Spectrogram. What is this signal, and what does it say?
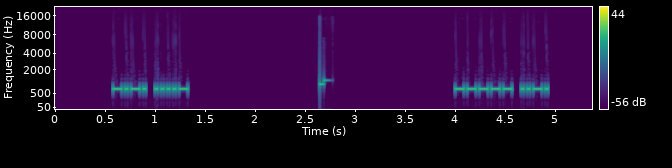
Morse code, heard as a keyed tone, about 40 wpm, 700 Hz. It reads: C 4 0 F
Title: Single-Letter Single-Number 40wpm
